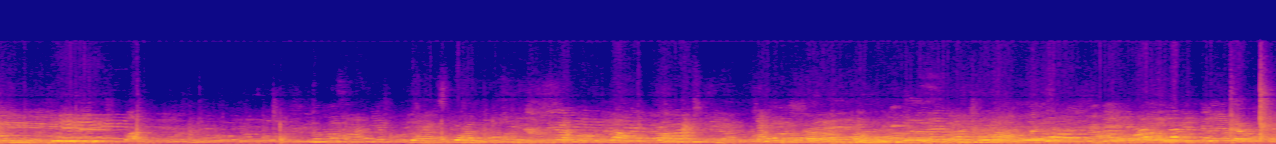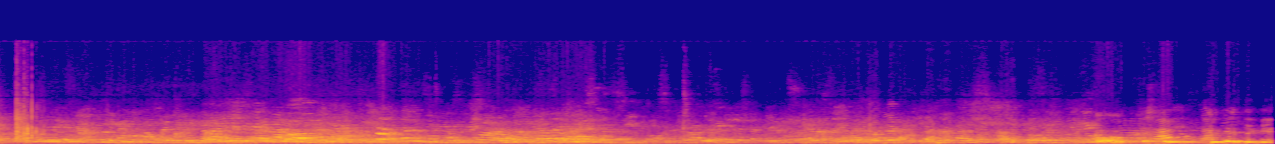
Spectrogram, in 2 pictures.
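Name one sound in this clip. A middle-aged man speaks steadily through a microphone in an echoing hall.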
